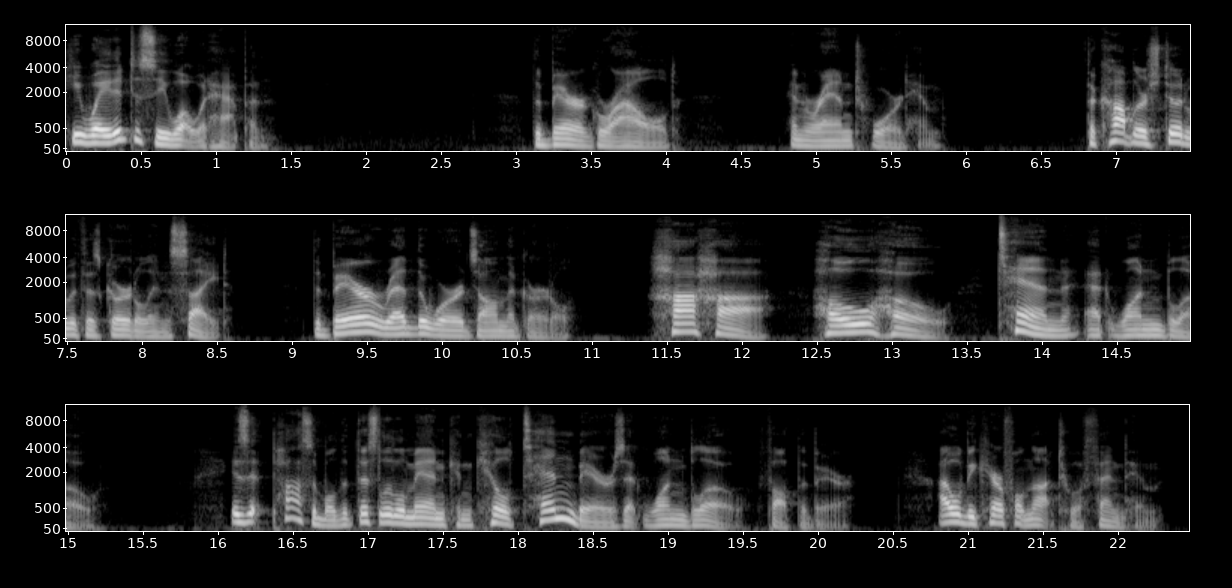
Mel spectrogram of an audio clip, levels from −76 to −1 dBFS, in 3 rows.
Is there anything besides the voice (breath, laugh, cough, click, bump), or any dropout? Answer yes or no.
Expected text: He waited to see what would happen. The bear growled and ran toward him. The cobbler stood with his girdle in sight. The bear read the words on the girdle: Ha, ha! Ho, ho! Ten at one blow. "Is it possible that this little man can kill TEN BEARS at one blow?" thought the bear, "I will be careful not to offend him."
no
